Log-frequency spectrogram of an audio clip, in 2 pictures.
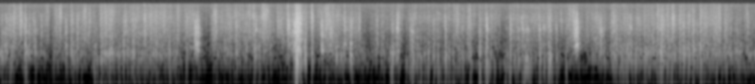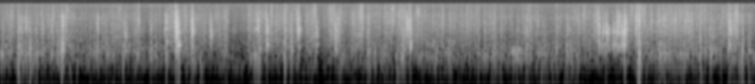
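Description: Hand work on the wiring of an electrical distribution board: cables rustling as they are bent and routed, with irregular clicks and knocks against the plastic and metal of the board and its circuit breakers, and a denser run of clicks near the end.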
